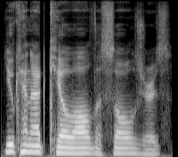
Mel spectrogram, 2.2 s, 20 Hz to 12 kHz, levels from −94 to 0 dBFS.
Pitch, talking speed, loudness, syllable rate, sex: 115 Hz, 160 wpm, -16 LUFS, 3.9 syllables/s, male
